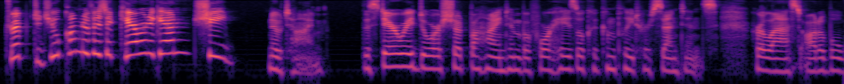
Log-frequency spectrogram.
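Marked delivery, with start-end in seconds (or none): 0.0-2.4 loud, high, rapid call; calling after him. A narrator's reading. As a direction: call out after someone hurrying away. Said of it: "as Hazel called after him".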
